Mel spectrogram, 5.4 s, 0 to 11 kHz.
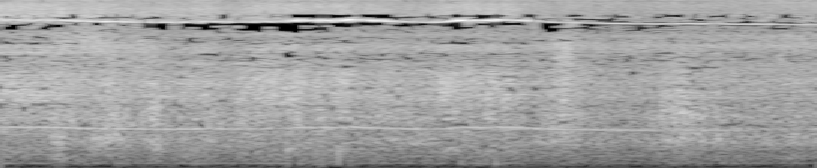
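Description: AirX1 pipe-drying hot-air blower running, a steady rush of air with a faint motor whine, driving water out of the end of a long flexible hose.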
